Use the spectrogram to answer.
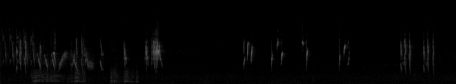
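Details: Black-eared wheatear (Oenanthe hispanica) near Ermita de la Virgen de la Sierra, Cabra, Andalusia, Spain: a fly buzzes loudly near the microphone at first, then short, sharp, high chirps come in small clusters every second or so.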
